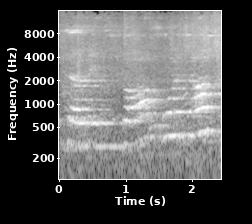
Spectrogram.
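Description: A child singing, with long held notes that slide up and down in pitch.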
